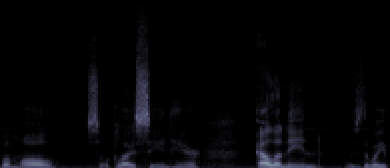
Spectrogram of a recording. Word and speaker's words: alanine: Alanine is the way you pronounce that.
